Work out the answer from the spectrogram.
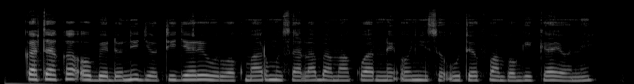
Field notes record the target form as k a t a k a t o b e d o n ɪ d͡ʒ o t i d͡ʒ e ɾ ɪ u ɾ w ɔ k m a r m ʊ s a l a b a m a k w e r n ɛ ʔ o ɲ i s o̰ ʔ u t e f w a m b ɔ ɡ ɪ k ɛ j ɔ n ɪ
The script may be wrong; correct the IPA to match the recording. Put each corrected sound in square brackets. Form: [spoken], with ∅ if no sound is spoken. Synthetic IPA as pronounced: k a t a k a [ʔ] o b e d o n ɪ d͡ʒ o t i d͡ʒ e ɾ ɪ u ɾ w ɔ k m a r m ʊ s a l a b a m a k w [a] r n ɛ ʔ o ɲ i s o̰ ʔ u t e f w a m b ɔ ɡ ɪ k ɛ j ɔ n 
